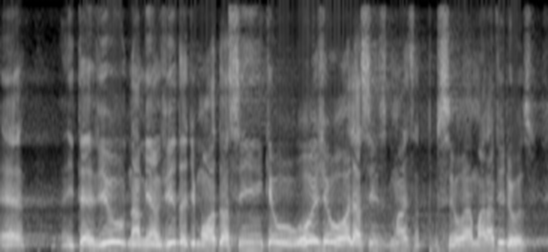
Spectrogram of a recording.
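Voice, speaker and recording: Over noticeable background noise, a man speaks at a moderate pace with a high pitch. His pitch varies in an ordinary way. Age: 80s+. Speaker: church elder. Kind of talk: conference talk conversation.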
